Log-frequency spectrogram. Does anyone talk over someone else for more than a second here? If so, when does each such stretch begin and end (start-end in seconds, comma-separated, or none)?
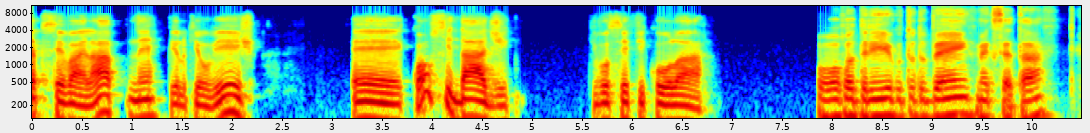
none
